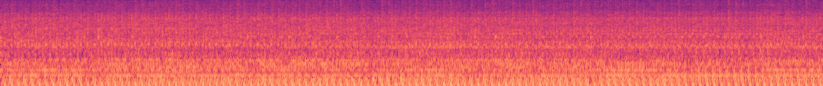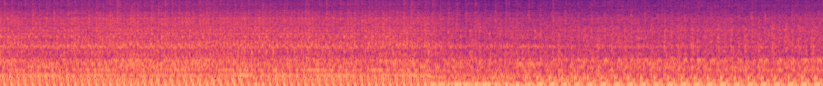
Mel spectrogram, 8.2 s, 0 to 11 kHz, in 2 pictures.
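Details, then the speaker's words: 2007 Suzuki DRZ400S, 11,000 miles, cold start on choke after carb cleaning: single idles evenly with a clean regular beat, then drops into a deeper, steadier rhythm; normal, pretty good cold idle. "Seems like a pretty good idle, right?"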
